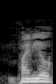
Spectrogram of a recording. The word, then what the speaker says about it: pineal: You say that the pineal gland, is that how you pronounce it, pineal? – Pineal, yeah.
